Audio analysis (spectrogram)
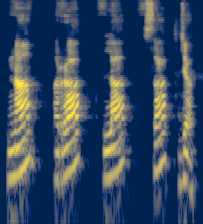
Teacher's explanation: ठीक है, अगर मेंस में आता है 2 नंबर में तो ऐसे लिखना है कि वे व्यंजन जो उच्चारण करते समय जीभ के ऊपरी मसूड़ों को स्पर्श करते हैं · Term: वर्ष व्यंजन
